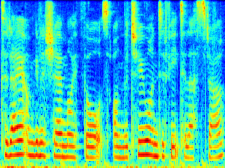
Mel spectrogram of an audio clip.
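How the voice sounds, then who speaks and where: A soft-spoken woman with a dark, mellow tone speaks in a flat monotone. The recording is very clean with a silent background. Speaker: football vlogger. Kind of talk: casual video commentary.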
